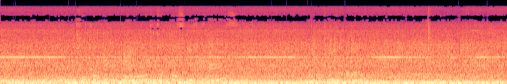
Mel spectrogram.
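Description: Airliner cabin noise: a loud, steady low roar with a thin, steady whine above it.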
